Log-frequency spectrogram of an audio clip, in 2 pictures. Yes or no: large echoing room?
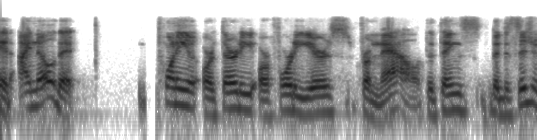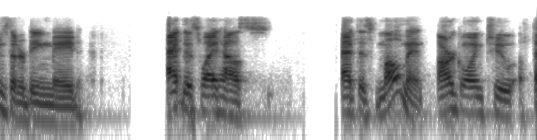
no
